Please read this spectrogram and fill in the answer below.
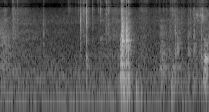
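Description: Scissors snipping through a clear plastic binder card-protector sheet: a few separate sharp cuts and clicks, the loudest a little past halfway.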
